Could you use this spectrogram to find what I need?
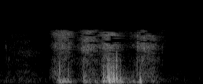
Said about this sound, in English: I hate to blow my nose on the microphone, but you got to do what you got to do.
